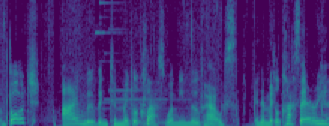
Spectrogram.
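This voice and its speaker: A woman's words come at a moderate pace as music plays in the background. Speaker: streamer's partner and co-player. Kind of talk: casual chat. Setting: live game stream.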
